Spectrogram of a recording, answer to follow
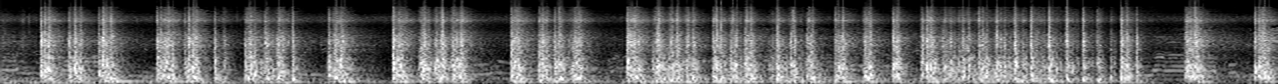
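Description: Daff frame drums beaten by hand by a group of players in quick, loud strikes, in runs broken by brief pauses, as in a Duff Muttu performance; voices carry along beneath the drumming.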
